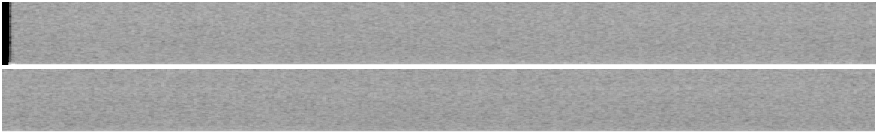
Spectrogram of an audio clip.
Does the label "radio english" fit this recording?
No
